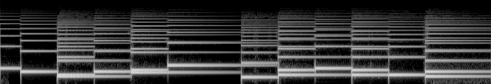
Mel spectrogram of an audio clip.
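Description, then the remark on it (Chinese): The FamilyMart convenience store entrance door chime melody played on piano: about a dozen bright, ringing notes in a steady, cheerful jingle, each struck and decaying, with no voices. “好，认出来了吼，这个是全家。”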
